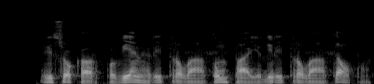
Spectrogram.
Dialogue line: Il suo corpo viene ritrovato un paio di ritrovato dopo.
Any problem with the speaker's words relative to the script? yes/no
no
